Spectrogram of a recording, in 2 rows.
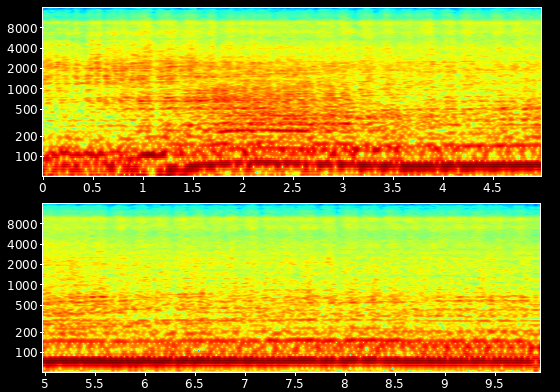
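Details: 2007 Shelby GT500 supercharged V8, first cold start after installing L&M NSR camshafts with Venomous Tuning tune: deep heavy rumble, slight lope at cold idle, no knocks or ticks; idle expected to drop lower when warm. Normal idle.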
